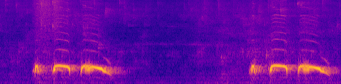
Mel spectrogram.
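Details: Spotted dove giving its coo to lure wild doves and stimulate newly kept birds: two three-note phrases about three seconds apart, each rising into a soft, longer final note that falls away.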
